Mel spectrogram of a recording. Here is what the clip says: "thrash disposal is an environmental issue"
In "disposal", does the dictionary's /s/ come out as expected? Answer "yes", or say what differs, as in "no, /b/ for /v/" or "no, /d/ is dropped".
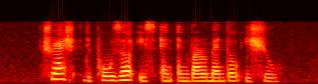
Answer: no, /s/ is dropped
